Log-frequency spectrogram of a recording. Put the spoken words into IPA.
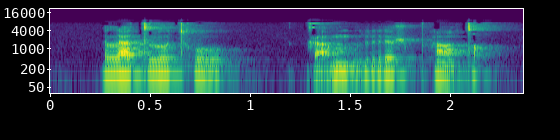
l a t l o tʰ o | k a̰ m ṵ r œ ʃ pʰ œ̃ tˤ

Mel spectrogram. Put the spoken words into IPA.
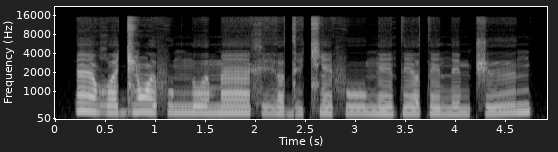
ɛ̃ ʁʷ ɛ d͡ʑ ɔ̃ ə̯ f u ŋ n o ə̯ m ɛ̃ː x e̤ ə̯ d e̤ t͡ɕ ẽ f uː ŋ ẽ t ẽ ə̯ t ẽ n e m t͡ʃ ɨː ŋ

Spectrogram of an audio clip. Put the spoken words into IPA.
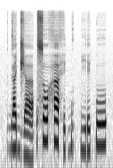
ɡ a˧ d͡ʒ a˨ | s ɔ˦ h a˦˨ h e˨ ɡ͡b o˧ k͡p i˨ ɾ e˨˦ k͡p o˦

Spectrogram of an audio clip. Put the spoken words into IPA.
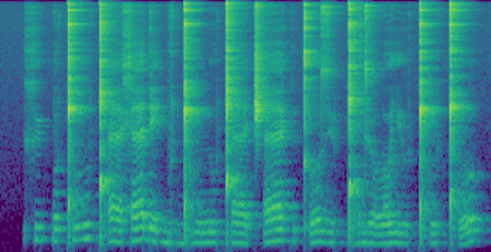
x ʉ k͡p o ǃ uː ǃʼ æː x æ ɗ e ɡ͡b u ɡ͡ǃ uː n u ǃ æː t͡ʃʼ æː k ʉ kʼ o z ʉ ɡ͡ǃ ɔ d ʉː lˠ o lʲ uː ǃʰ u ǃʼ o

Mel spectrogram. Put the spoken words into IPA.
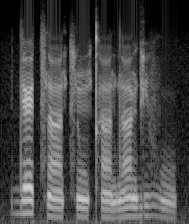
d ɛ˦ t͡s ã˨ t͡s ũ˨ kʰ ã˨ d ã˦ ɡ i˦ v u˨

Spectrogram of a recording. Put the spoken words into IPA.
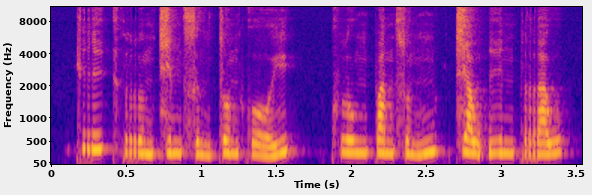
k r iː˥˩ kʰ r u˨˩ n t͡ɕ e˧ n s ɯ˩˦ ŋ t o˧ n k oː˩˦ j | kʰ l uː˧ ŋ p a˧ n s u˩˦ n ŋ ɯ˦˥ k̚ t͡ɕ a˧ w ʔ iː˧ n p r a˦˥ w

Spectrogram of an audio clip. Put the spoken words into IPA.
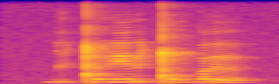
ɡ ɨ ǃ ə ɣ e ɾ ɨ ǃ o ɡ ɒ ɾ ə

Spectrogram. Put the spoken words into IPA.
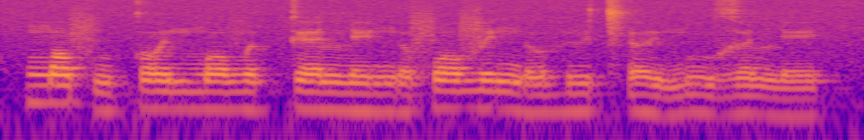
m ɔ˦ f u˨ k ɔ˧ ɪ̯ mː ɔ˧ β ə˧ kː ɛ˧ lː e˨ ŋ ə˨ f ɔ˧ v e˧ ŋ ə˦ ʊ̯ ɦ ɨ˦ t͡sʼ ə˦˨ ɪ̯ m u˦˨ ɣ ə˦ lː e˧

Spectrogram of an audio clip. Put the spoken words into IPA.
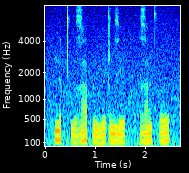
n ɛ˦˥ p̚ t̪ʰ u˨˩ ə̯ ɣ aː˦˥ p̚ ɗ ə˨˩ ŋ n e˧˥ ʈ ə˧˥ ŋ ɣ e˧ | ɣ a˧˥ ŋ t̪ʰ əː˧˥

